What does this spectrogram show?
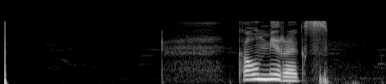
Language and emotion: Russian, neutral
